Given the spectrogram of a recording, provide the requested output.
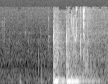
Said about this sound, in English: Let me get a sip of water.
